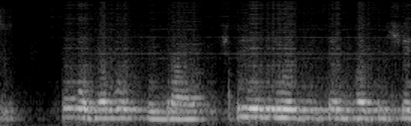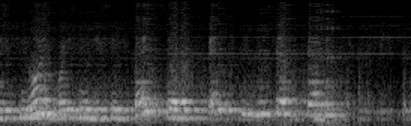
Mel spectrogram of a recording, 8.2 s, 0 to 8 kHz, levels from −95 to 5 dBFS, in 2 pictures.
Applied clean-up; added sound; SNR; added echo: neural separator model SepFormer DNS4.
